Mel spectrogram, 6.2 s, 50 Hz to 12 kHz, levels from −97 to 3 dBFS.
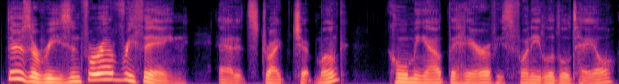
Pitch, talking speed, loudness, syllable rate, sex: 140 Hz, 165 wpm, -19 LUFS, 5.2 syllables/s, male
